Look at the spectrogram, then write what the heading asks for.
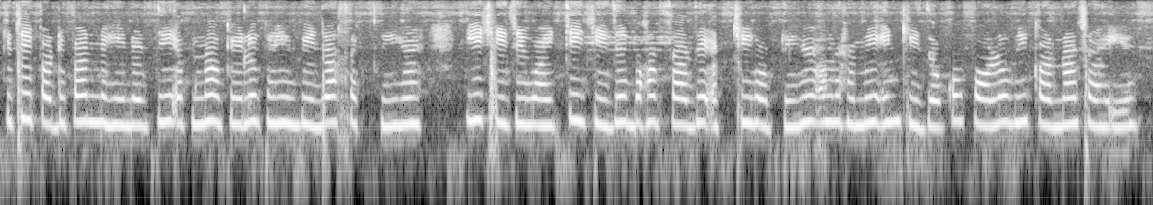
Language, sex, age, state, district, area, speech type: Urdu, female, 18-30, Uttar Pradesh, Gautam Buddha Nagar, rural, spontaneous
